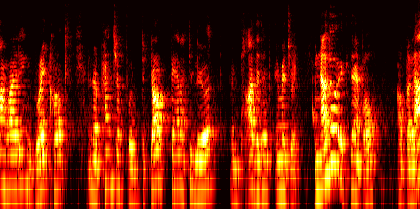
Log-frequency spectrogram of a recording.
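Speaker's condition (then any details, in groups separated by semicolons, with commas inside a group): Cerebral palsy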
